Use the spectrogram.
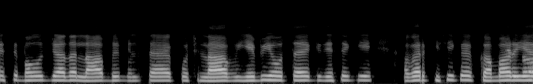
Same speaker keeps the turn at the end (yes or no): yes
